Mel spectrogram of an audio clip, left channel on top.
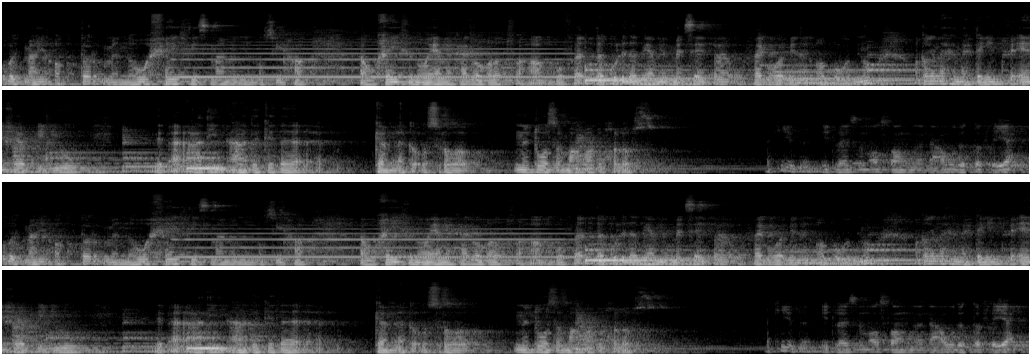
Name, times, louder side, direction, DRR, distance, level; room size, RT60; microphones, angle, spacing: voice 1, 0.0-11.4 11.8-13.5 14.0-15.0 15.4-16.8, left 1 dB, 30° left, -2 dB, 0.9 m, -26 dB
Wind instrument woodwind instrument, 1.7-6.0, left 2 dB, 70° left, 0.6 m, -32 dB
sound 1, 2.3-3.8 4.7-12.5, equal, 90° left, 1.1 m, -28 dB
sound 2, 3.2-6.6 10.4-12.4 16.0-19.1, equal, 5° right, 1.2 m, -44 dB
voice 2, 18.1-20.4, equal, 80° right, 2 dB, 2.3 m, -33 dB
22.0 x 19.5 x 2.5 m, 1.5 s
head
